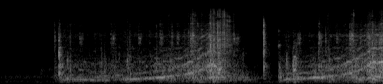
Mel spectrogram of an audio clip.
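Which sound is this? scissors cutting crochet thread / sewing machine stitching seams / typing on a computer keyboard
sewing machine stitching seams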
